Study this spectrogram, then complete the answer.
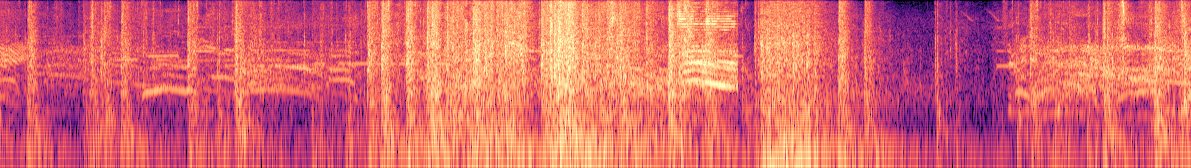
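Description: Rapid gunfire from a Battlecry of Freedom battle rings out in dense, overlapping bursts with occasional heavier thuds, sustained throughout and mixed with voices talking over the action.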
